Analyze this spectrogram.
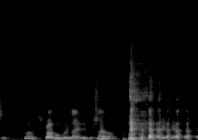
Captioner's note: laughter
